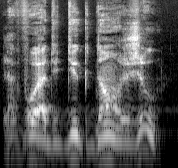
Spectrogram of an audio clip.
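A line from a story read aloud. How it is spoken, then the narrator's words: Muffled, hollow murmur. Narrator (French): murmura sourdement Henri de Montmorency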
